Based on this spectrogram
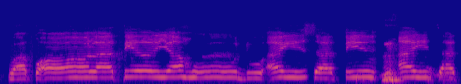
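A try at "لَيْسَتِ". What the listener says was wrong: Itu lai, bukan ai, lai.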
